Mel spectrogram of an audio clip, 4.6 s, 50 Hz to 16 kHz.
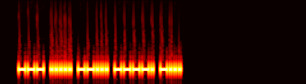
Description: Morse code, heard as a keyed tone, about 36 wpm, 700 Hz. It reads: O579B
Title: Code Groups - 5 Letter:Numbers - 35wpm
